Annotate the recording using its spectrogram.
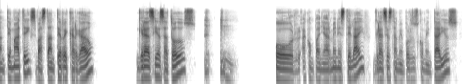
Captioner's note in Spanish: carraspeo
